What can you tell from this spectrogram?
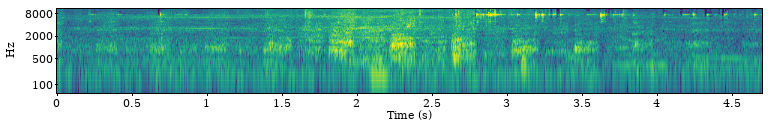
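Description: A dog panting hard in quick breaths, worn out from chasing.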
